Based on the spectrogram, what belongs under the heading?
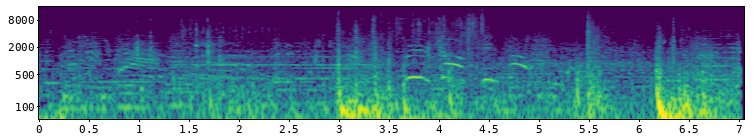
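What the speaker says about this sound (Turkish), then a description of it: "mermi sesleri, silah sesleri çok iyi yapmışlar onu" Call of Duty WWII battle audio brings scattered gunshots and heavier booms, including a loud blast near the end, amid game clatter and voices speaking over the action.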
